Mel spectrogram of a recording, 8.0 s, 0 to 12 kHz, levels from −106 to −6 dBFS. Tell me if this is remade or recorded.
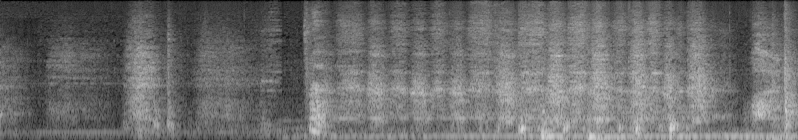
recorded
